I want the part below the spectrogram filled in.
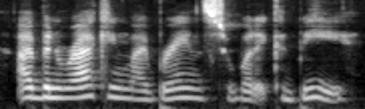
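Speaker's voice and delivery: ordinary delivery, nothing marked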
